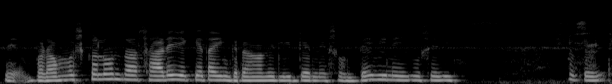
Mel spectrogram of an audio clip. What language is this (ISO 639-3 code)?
doi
